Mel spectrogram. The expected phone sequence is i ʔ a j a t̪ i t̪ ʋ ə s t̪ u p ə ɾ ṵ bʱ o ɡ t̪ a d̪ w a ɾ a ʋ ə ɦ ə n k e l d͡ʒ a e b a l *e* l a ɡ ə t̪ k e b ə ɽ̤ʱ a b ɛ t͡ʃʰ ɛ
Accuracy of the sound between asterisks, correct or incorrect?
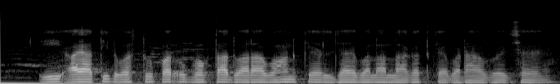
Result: incorrect: a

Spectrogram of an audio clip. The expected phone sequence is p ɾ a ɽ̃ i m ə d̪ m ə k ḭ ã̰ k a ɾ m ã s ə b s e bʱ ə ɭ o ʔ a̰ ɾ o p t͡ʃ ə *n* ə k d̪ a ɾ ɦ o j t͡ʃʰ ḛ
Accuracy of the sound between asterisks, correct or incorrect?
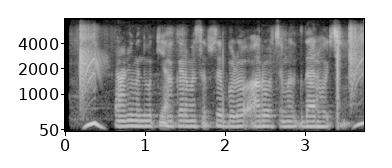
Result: incorrect: m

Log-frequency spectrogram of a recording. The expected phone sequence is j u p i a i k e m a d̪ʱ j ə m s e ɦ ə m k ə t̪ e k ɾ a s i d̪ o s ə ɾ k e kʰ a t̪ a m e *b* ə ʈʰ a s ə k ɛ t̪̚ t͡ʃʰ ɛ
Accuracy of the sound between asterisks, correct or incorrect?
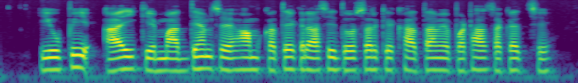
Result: incorrect: p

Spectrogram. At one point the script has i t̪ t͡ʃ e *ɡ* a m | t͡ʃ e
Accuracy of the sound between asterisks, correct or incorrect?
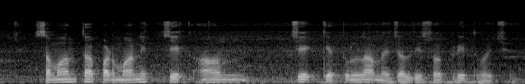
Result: incorrect: k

